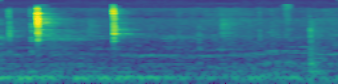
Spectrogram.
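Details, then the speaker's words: Clothes iron heating up as its bimetallic strip thermostat lifts off, cutting and restoring the current. A few sharp, dry clicks over a low room hum, which is normal. "so when it heats up it starts to lift off and you can hear the clicking sound so this comes when the circuit is uh disconnected or connected back"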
